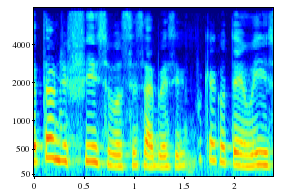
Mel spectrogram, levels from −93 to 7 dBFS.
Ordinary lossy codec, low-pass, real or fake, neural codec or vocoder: none; 7.2 kHz; real; none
